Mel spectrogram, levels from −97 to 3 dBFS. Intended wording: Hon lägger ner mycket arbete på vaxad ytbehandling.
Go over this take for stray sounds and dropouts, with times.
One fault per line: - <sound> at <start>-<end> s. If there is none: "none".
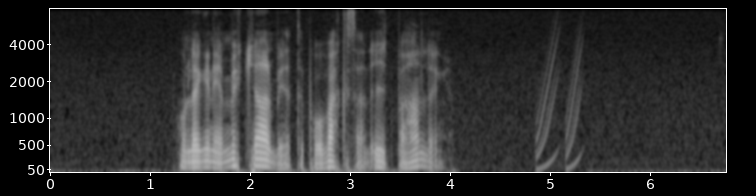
- chirp at 4.9-5.4 s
